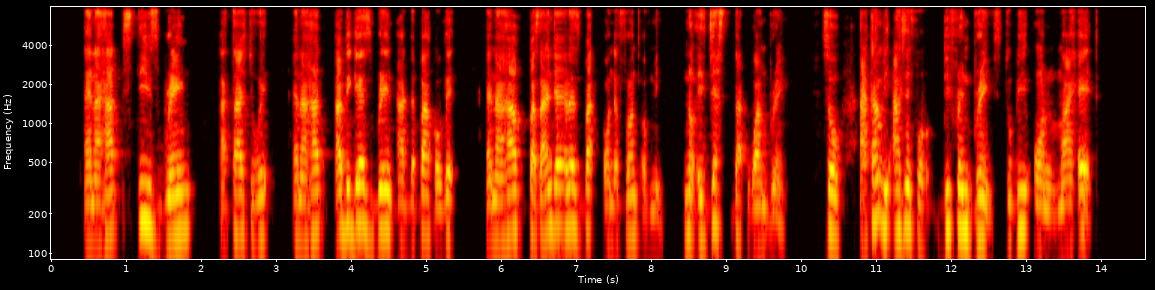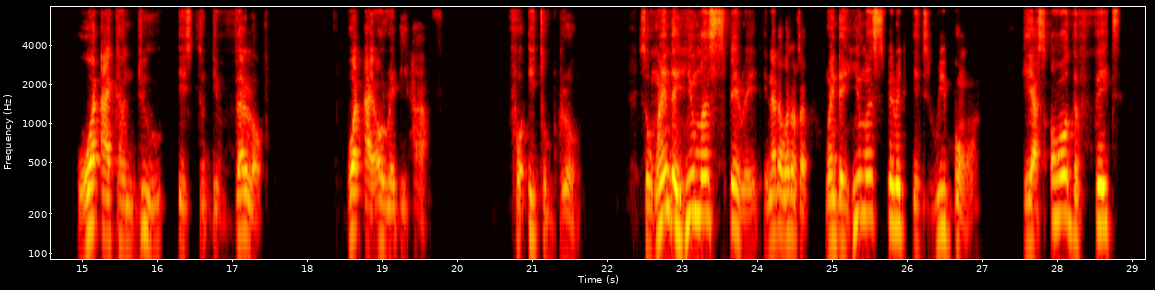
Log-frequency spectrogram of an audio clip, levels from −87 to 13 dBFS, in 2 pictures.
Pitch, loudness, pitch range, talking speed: 145 Hz, -23 LUFS, 125-160 Hz, 165 wpm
